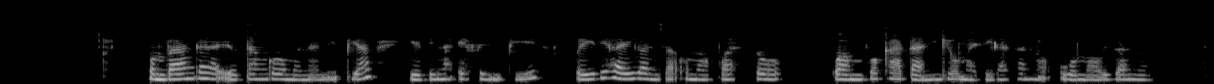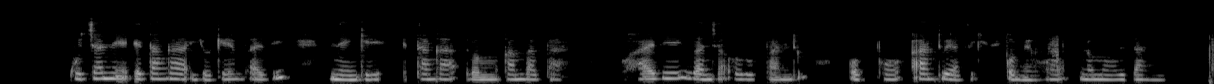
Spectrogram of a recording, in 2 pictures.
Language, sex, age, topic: Oshiwambo, female, 25-35, finance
